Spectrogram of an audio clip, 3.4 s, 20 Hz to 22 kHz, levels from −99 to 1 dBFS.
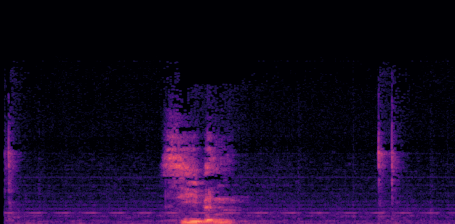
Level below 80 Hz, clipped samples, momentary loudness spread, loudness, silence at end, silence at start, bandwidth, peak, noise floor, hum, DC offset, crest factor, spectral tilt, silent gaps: -76 dBFS; under 0.1%; 22 LU; -31 LUFS; 0.45 s; 0.05 s; 13.5 kHz; -14 dBFS; -62 dBFS; none; under 0.1%; 22 dB; -4 dB/octave; none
